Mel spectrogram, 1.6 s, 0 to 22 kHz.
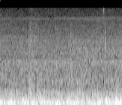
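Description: The 11274 Vindhyachal Express passenger train rolls to a stop at a station with a steady low rumble and a faint squeal near the end, close by and alone.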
